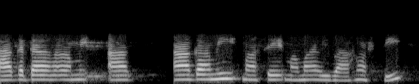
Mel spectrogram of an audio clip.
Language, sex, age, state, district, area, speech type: Sanskrit, female, 18-30, Kerala, Thrissur, urban, conversation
